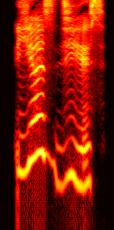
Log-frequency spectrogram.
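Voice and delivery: high, sing-song coy voice; coquettish. A narrator's reading. Niece presenting herself to the suitor, coquettish. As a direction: coo it flirtatiously, pitched right up. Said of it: "кокетливо произнесла девица-красавица".

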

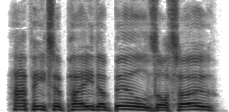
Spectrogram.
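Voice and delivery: high, loud cheerful-sized call across a room. A narrator's reading. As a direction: call it out to someone at a distance. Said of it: "called Harry".

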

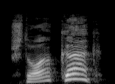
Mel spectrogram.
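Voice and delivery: high, loud burst of disbelief; astonished, rising cry; startled exclamation. A narrator's reading. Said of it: "воскликнула Мэй".

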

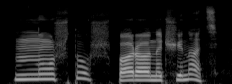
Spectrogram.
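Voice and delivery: slow, drawn-out villain's voice; drawled. Acted. Merlin about to start the ritual, slow drawl. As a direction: stretch the words out with relish. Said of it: "протянул он".

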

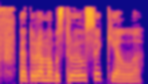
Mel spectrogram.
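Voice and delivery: ordinary delivery, nothing marked

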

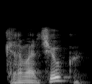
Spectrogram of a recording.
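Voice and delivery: low, soft, tentative question; half-whisper. A narrator's reading. Maria checking she recognises the sergeant, half-whispering. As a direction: ask it under your breath. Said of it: "всё ещё полушёпотом проговорила она".

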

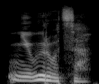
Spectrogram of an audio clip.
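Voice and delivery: usual speaking voice

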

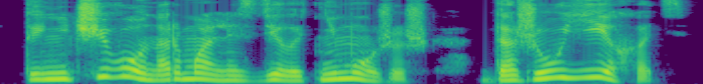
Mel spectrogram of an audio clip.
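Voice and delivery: high, loud reproach; shouting. A narrator's reading. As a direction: shout accusingly at your wife. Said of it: "кричал он Инне". (муж кричит с упрёком)

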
